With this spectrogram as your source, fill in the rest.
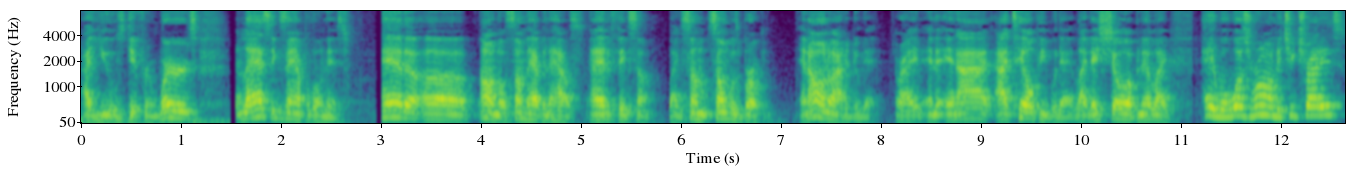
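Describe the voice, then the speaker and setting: This man talks at a very fast pace, his fairly high pitch swinging very widely. His tone is animated. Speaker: sociologist. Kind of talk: interview.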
